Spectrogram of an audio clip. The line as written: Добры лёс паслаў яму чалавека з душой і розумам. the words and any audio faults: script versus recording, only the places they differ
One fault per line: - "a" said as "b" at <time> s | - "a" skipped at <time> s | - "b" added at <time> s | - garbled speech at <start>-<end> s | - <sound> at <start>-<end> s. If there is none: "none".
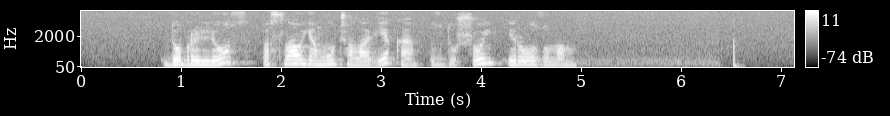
none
